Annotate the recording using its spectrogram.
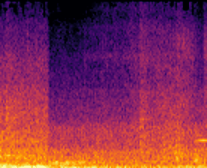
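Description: Steady low rumble of road traffic heard in an open-air café; a man's voice trails off in the first half-second.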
